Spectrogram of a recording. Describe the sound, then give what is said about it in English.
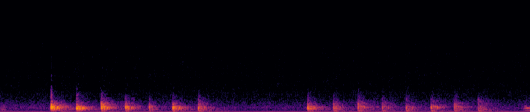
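A police officer raps on a room door in two quick bursts of knocks, about eight, then a short pause and about ten more, fairly sharp over a low steady hum. “Knock first and tell him what he says for.”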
